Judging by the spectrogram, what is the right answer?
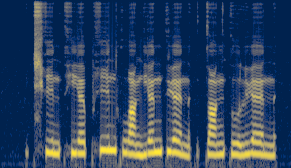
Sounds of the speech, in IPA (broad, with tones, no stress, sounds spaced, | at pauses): t͡ɕʰ i˨˩ n t̪ʰ j ɛ˧˥ pʰ i˥ n k w ɑ˨˩ ŋ j ɛ˥ n t̪ ɥ ɛ˥˩ n | t̪ ɑ˧˥ ŋ t̪ u˨˩ l ɥ ɛ˥˩ n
